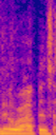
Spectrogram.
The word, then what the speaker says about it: Mel Robbins: Is it Mel Robbins?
